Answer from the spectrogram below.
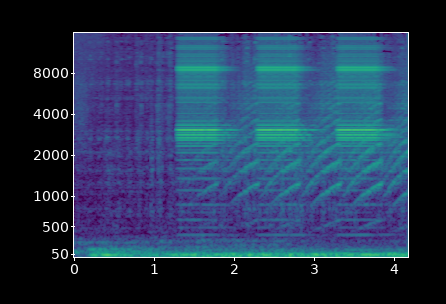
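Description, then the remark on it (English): In a cabin gone dark with emergency lights on, a heavy low rumble, then shrill emergency alarm klaxons blare in, sounding in repeated pulses about a second apart, loud and piercing over the continuing drone. “Emergency lights come on, klaxons ringing in my ears, and it startles me so bad I bust my head on a railing.”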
